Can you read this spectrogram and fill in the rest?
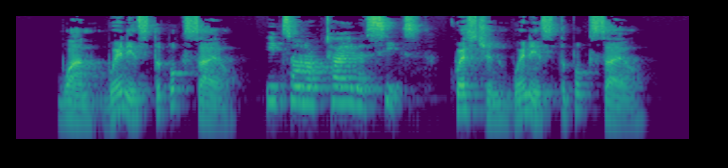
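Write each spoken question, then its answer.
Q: When is the book sale?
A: On October 6th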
